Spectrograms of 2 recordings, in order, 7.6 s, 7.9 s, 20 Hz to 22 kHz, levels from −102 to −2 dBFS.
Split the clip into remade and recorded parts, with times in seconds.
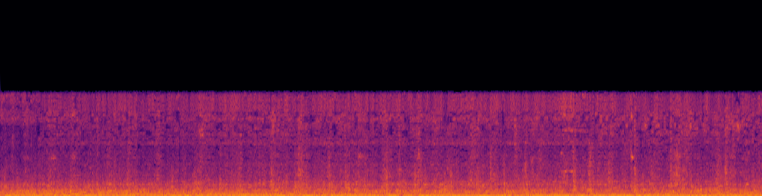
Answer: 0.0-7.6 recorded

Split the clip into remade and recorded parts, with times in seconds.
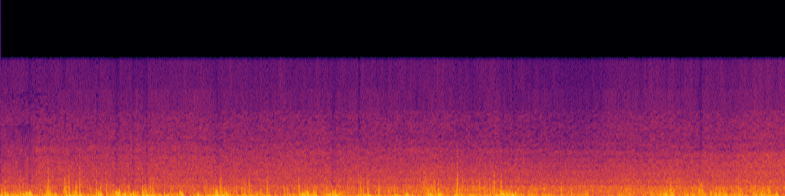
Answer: 0.0-1.9 remade; 1.9-4.6 recorded; 4.6-5.8 remade; 5.8-6.8 recorded; 6.8-7.9 remade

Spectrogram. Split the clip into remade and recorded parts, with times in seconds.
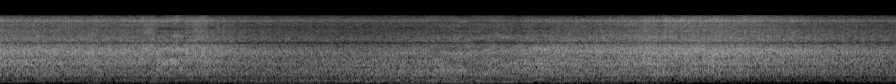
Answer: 0.0-1.4 recorded; 1.4-2.0 remade; 2.0-4.3 recorded; 4.3-5.5 remade; 5.5-9.0 recorded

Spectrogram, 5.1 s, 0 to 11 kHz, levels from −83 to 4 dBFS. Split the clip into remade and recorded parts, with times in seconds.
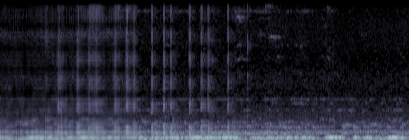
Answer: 0.0-1.7 remade; 1.7-5.1 recorded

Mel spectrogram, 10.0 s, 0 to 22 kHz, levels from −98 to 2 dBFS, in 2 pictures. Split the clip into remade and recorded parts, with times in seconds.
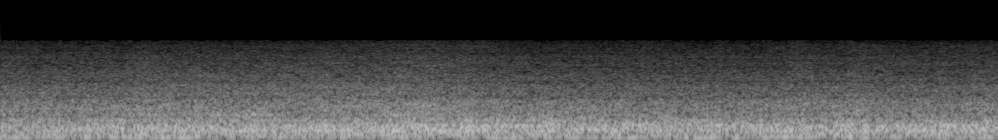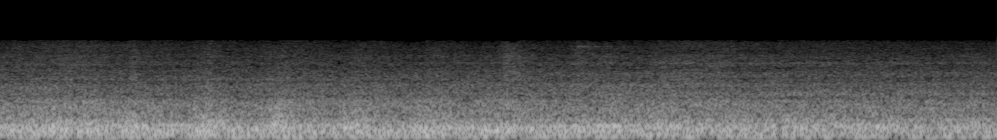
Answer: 0.0-10.0 recorded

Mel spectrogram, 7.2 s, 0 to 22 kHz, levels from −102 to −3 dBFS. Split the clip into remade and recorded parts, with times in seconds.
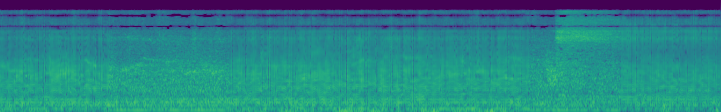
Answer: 0.0-1.1 remade; 1.1-2.3 recorded; 2.3-5.3 remade; 5.3-6.2 recorded; 6.2-7.2 remade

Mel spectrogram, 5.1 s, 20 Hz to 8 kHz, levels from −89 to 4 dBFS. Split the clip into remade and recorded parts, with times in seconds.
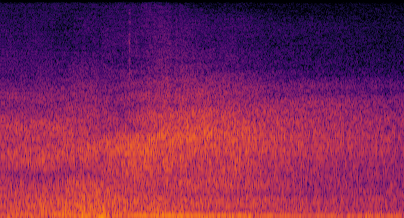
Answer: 0.0-0.7 remade; 0.7-5.1 recorded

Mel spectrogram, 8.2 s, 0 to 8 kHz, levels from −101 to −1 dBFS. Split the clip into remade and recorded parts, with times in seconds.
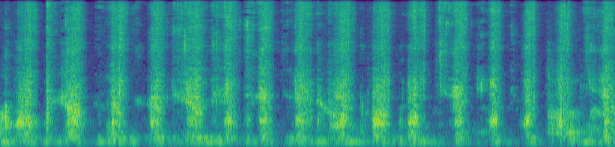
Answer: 0.0-1.2 remade; 1.2-3.4 recorded; 3.4-4.4 remade; 4.4-5.1 recorded; 5.1-8.2 remade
